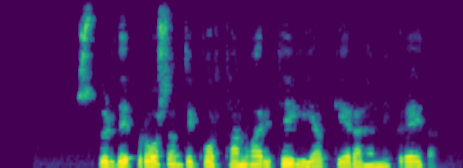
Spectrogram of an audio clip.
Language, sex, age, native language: Icelandic, female, 50-59, Icelandic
